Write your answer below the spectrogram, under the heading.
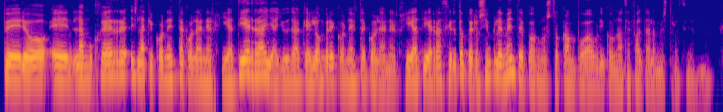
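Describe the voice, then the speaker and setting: A woman with a notably low voice and a Castilian accent from Spain explains things conversationally, as a guest in an interview. She is emphatic and didactic, punctuating her points with short rhetorical questions. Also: quick pace, hardly any pauses, a little mellow. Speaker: guest, astrologer and spiritual researcher.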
